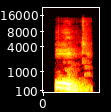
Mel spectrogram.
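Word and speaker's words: sud: North, সুদ, north, হ্যাঁ, এটা ডি সাইলেন্ট, এটা সুদ, এখানে ডি উচ্চারণ হবে, আর এটা এস্ট, এটা তিনটা লেটার উচ্চারণ হবে, এস্ট, হ্যাঁ, ইস্ট, এটা হচ্ছে ওয়েস্ট, ওয়েস্ট, ওয়েস্ট, এরকম।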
